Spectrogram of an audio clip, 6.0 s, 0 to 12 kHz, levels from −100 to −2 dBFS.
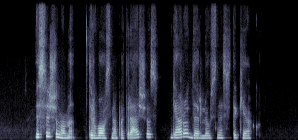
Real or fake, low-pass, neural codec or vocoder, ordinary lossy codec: real; 10.8 kHz; none; Opus, 16 kbps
